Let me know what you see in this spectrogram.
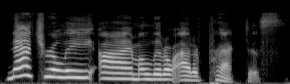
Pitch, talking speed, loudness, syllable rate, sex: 265 Hz, 145 wpm, -17 LUFS, 4.9 syllables/s, female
